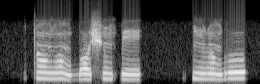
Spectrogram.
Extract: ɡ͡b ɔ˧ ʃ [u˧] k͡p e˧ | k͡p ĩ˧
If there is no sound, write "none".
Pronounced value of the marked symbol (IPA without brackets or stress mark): ũ˧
